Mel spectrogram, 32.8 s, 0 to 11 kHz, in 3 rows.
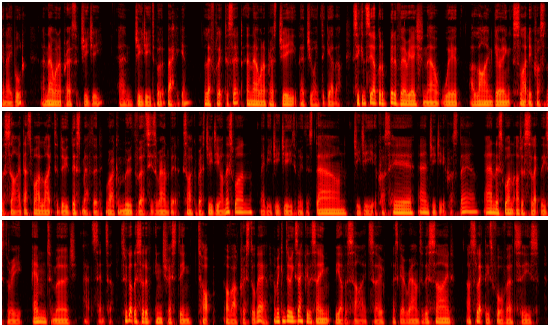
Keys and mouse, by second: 1.4 g, 1.6-3.1 g, 2.6 click, 4.9 g, 6.8 middle click, 7.7 middle click, 11.8-14.7 drag, 14.7 g, 14.8 g, 16.1 g, 16.2 g, 16.6 click, 16.9 middle click, 17.9 g, 18.1 g, 18.4 click, 19.4 g, 19.5 g, 19.8 click, 20.1 middle click, 21.2 click, 22.6 m, 23.7 middle click, 24.5 middle click, 25.0-26.6 middle drag, 27.6-28.8 middle drag, 30.0 shift+middle click, 31.4 middle click, 32.3 shift+click.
